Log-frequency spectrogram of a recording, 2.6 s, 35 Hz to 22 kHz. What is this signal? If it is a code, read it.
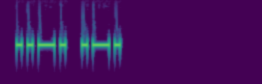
Morse code, heard as a keyed tone, about 22 wpm, 690 Hz. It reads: FR
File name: practice / 22wpm / Two Letter-Number Combinations - 22wpm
